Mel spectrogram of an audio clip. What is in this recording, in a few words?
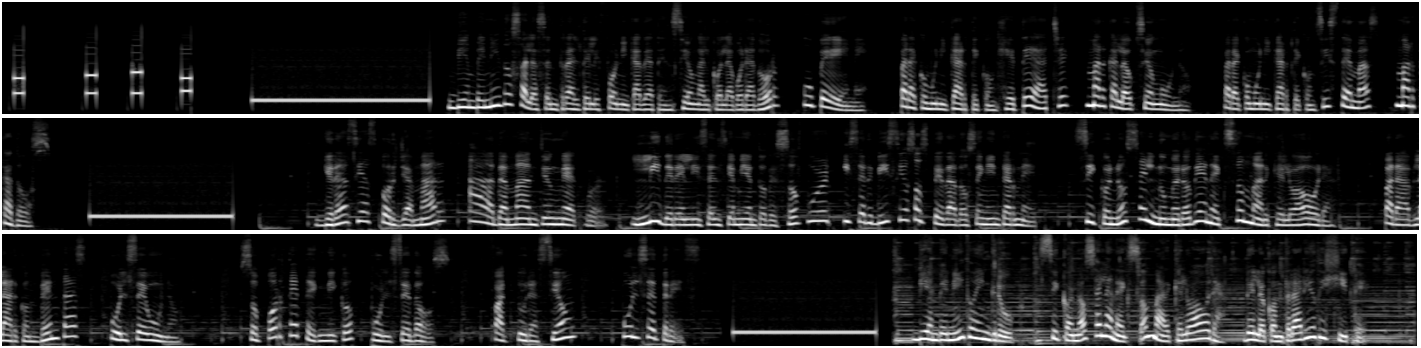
IVR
